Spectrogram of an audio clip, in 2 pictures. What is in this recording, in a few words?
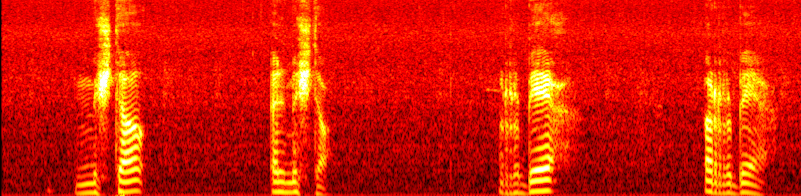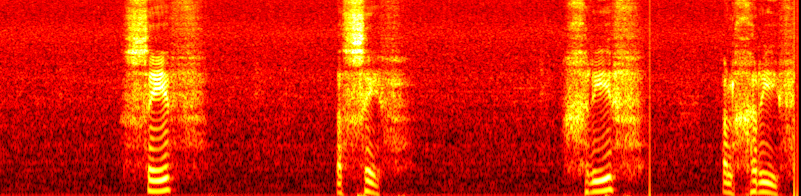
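seasons, arabic, Algerian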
